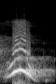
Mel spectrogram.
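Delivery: high loud woo after a sneeze; sneeze whoop. Real, not acted. Sneezes from the seasoning.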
